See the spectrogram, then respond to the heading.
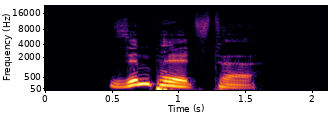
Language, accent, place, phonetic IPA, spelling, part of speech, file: German, Germany, Berlin, [ˈzɪmpl̩stə], simpelste, adjective, De-simpelste.ogg
- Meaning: inflection of simpel: 1. strong/mixed nominative/accusative feminine singular superlative degree 2. strong nominative/accusative plural superlative degree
